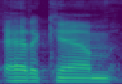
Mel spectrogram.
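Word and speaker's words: ATACMS: in the Ukraine six atacam missiles that's the way the acronym is usually pronounced for these things uh were launched from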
